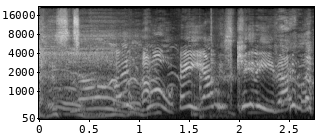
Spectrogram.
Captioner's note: players laughing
